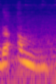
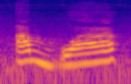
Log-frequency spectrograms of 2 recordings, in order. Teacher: mim sukun bertemu wau dibaca jelas izhar syafawi Jadi tidak boleh membaca contoh yang salah tidak Adam tapi jelas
